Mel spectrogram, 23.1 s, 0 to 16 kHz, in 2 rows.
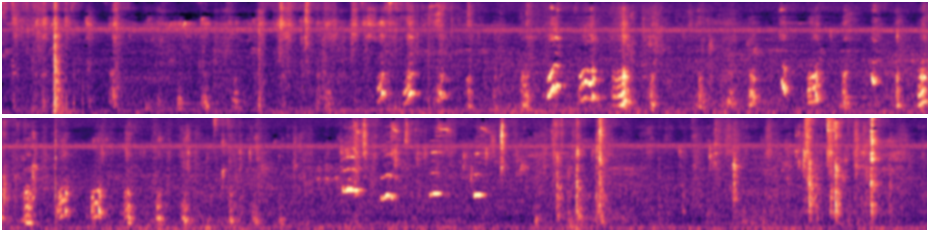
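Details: Litter of Central Asian Shepherd Dog puppies, 2.5 weeks old: many short, thin squeaks and whimpers in quick irregular bursts, overlapping and rising in density midway, with a faint steady hum in the background.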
